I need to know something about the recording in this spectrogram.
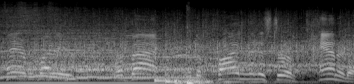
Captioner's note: cheers and applause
